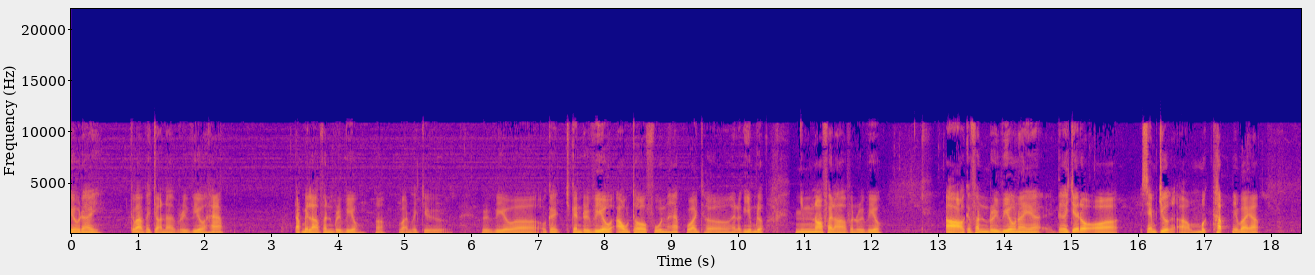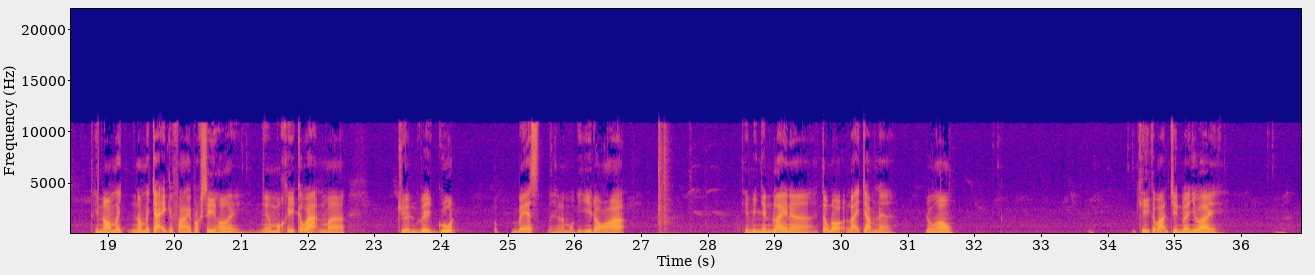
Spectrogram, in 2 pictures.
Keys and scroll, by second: 28.1 space, 31.5 space.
